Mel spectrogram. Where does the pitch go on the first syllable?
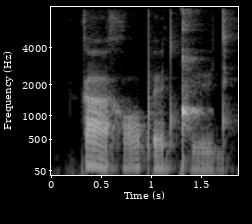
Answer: falling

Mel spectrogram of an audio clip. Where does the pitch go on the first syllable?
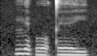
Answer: falling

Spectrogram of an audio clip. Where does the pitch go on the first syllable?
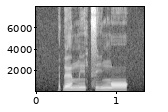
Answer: high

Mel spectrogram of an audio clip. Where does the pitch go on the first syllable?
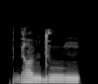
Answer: low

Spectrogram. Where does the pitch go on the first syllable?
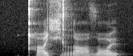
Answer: rising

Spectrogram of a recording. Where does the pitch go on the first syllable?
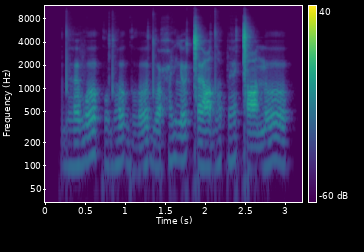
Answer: low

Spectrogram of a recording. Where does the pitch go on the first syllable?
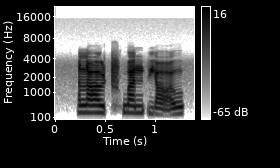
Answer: high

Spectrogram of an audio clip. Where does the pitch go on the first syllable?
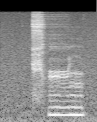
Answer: high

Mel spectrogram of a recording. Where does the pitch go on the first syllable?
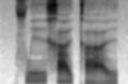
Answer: rising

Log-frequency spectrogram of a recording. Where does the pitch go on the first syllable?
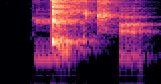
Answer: rising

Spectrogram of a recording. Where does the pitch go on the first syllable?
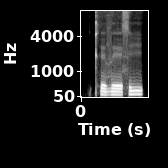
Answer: low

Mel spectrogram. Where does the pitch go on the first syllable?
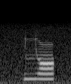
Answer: high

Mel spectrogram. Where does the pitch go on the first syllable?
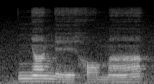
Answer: high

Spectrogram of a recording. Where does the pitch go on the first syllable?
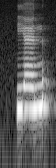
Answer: rising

